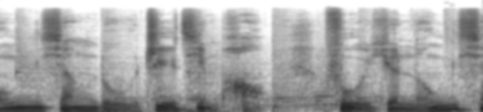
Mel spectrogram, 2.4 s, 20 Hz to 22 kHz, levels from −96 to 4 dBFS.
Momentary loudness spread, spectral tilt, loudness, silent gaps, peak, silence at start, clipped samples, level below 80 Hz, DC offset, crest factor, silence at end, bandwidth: 9 LU; -5 dB/octave; -16 LUFS; none; -2 dBFS; 0 s; under 0.1%; -32 dBFS; under 0.1%; 14 dB; 0 s; 16.5 kHz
